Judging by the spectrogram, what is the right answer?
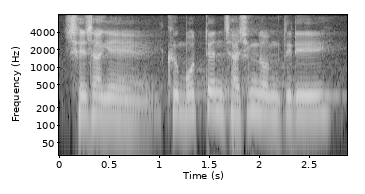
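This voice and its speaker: A middle-aged man preaching a sermon as pastor, with emphatic swings between high exclamations and soft pleading. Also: fairly even intonation, unhurried. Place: church sanctuary. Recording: long church reverb.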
